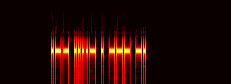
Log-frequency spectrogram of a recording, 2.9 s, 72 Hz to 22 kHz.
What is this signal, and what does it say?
Morse code, heard as a keyed tone, about 50 wpm, 700 Hz. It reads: W4EON
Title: NA SOTA Activator Callsigns 50wpm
